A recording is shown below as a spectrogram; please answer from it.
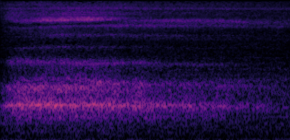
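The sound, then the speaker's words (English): A slow, soft exhaling breath during meditation, drawn from the belly at a natural pace; one long, faint, airy exhale that carries on alone and gently tapers toward its end. “See, I exhale, that's all, and I follow the exhalation.”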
